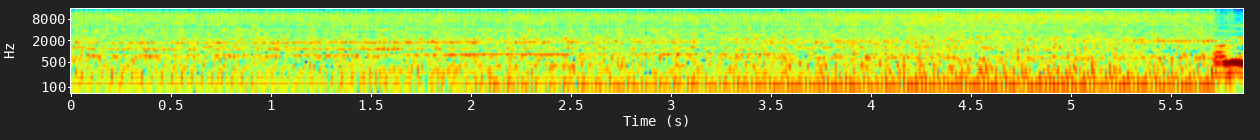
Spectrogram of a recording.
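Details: 2004 VW Jetta 2.0L BBW petrol engine, after a fuel pump replacement fixed misfires, lean codes and an intermittent no-start. It now starts and idles smoothly and evenly with no misfire stumble or hesitation.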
